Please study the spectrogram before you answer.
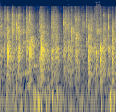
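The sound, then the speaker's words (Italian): An audience applauds on an Italian quiz show after a correct answer: a dense, steady patter of many hands clapping with no voices, holding an even volume throughout. “Applauso generale per la risposta esatta.”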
